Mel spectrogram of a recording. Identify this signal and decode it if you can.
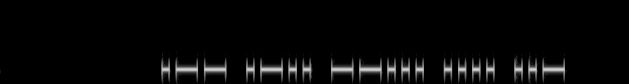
Morse code, heard as a keyed tone, about 20 wpm, 700 Hz. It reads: WL7HU
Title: Speed Racing - USA Call Signs 17wpm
